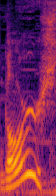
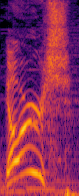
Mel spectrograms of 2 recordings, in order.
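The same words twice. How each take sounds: First: It is said in a lower, emphatic voice. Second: It is said in a higher voice.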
